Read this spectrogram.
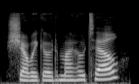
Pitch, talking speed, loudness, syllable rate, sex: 215 Hz, 255 wpm, -16 LUFS, 5.8 syllables/s, female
